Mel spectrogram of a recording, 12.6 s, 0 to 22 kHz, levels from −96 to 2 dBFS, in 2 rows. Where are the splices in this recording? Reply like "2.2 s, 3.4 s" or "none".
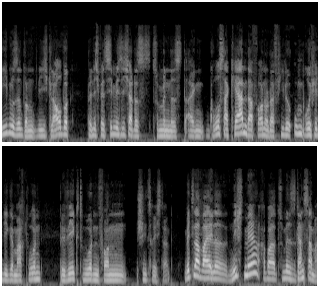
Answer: none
